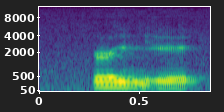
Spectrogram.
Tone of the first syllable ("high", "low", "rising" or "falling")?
high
